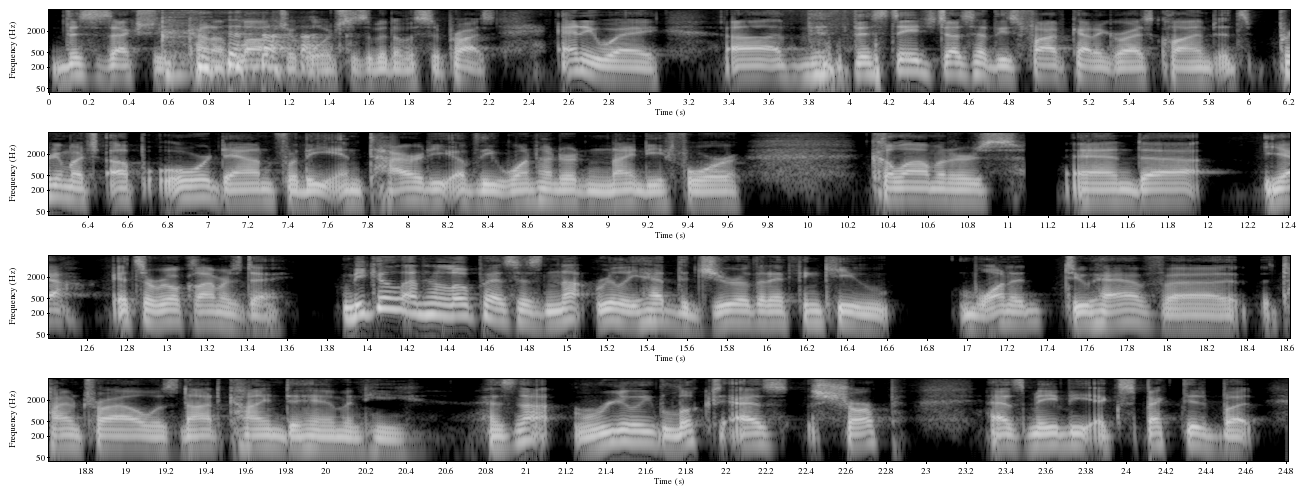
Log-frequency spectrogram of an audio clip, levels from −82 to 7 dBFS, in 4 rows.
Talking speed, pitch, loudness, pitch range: 200 wpm, 105 Hz, -19 LUFS, 95-115 Hz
